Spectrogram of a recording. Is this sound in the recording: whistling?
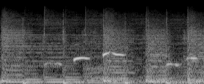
yes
